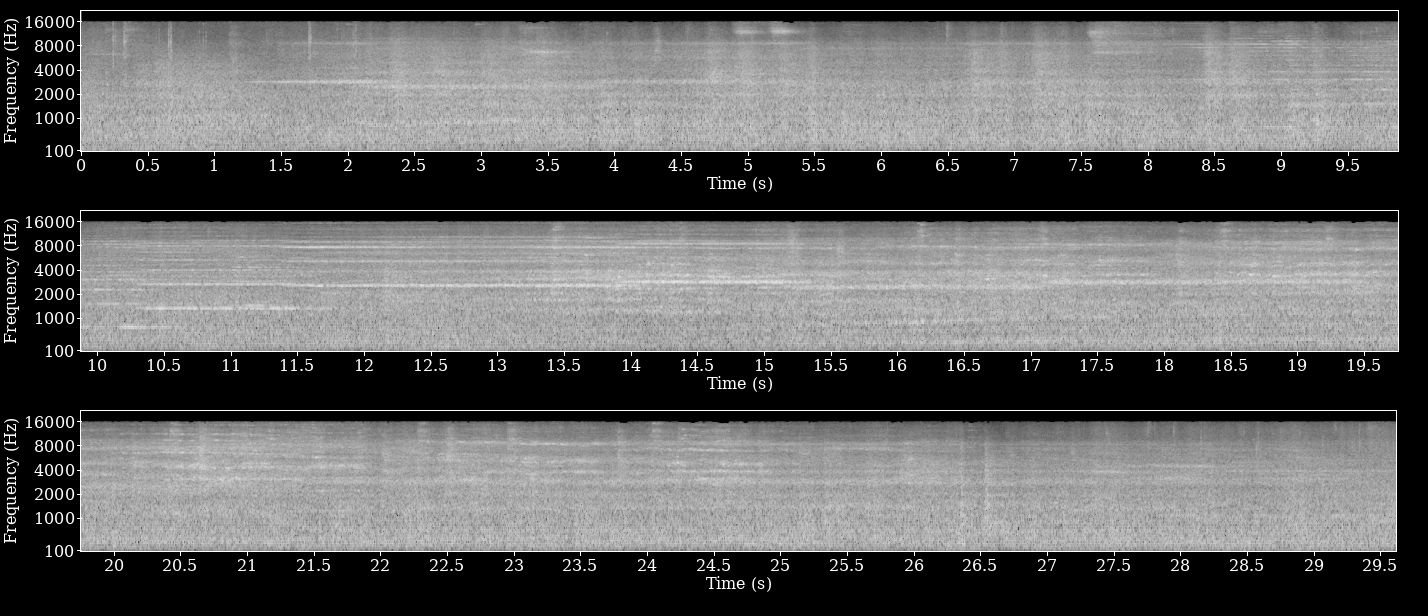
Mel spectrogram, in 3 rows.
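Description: A New York City Subway R160 train running along the tracks through a station, with a steady loud rumble of wheels on rail. The wheels squeal in thin high tones now and then, most of all around the middle.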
